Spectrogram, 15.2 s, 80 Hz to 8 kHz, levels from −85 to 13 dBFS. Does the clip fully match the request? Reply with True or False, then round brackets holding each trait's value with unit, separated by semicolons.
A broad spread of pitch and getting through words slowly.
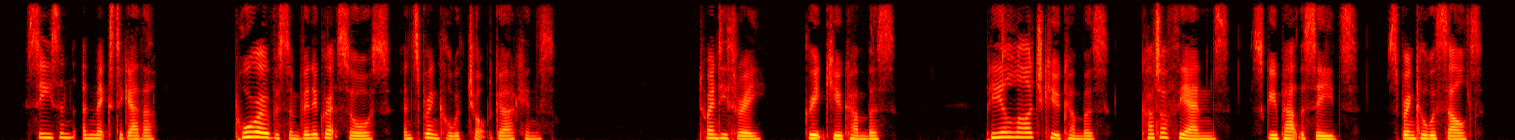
False (4.1 semitones; 125 wpm)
